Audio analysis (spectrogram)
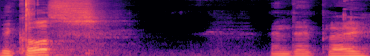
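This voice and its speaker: With a Swiss German accent, a man speaks at a very slow pace in fairly even intonation. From Switzerland. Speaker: church caretaker giving a tour. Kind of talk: casual video tour narration. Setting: inside a church tower. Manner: halting.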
